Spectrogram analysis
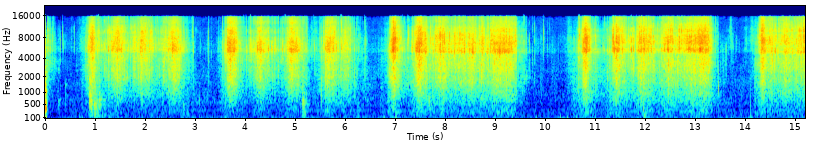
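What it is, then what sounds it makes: Plastic jar of sprinkles. A clear plastic jar with a white screw lid, full of colorful sprinkles, is held in both hands and shaken and tilted so the sprinkles rattle inside. The result is bright, hissy, crackling rattles in several bursts separated by short quiet pauses.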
